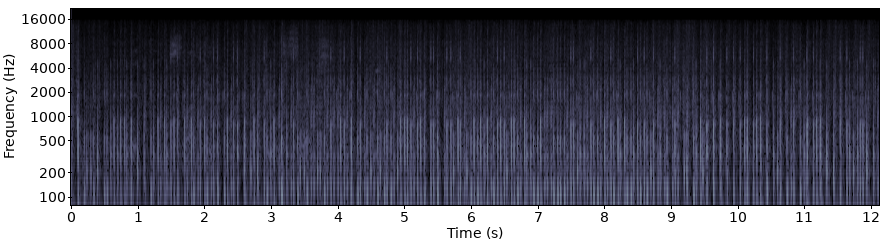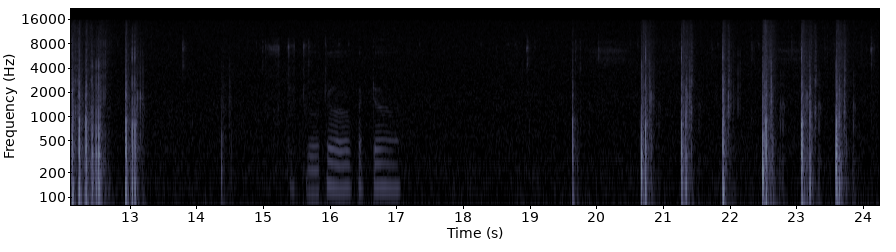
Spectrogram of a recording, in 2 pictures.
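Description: A pickaxe chips rapidly at ice blocks in a fast, steady rhythm.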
